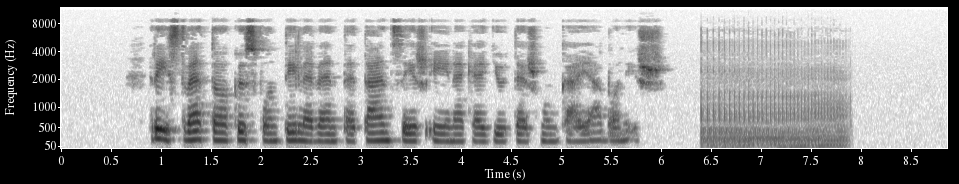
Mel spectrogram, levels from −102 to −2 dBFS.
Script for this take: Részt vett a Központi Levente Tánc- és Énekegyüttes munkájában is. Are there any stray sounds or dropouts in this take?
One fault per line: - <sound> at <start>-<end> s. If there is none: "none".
- squeak at 6.4-7.9 s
